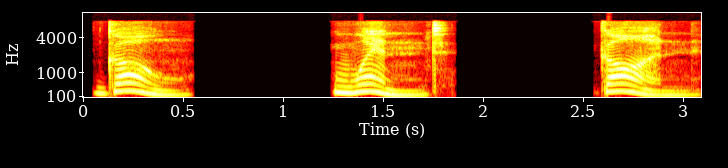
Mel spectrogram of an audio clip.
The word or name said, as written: go went gone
